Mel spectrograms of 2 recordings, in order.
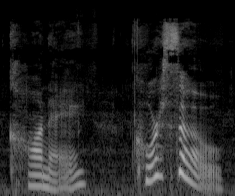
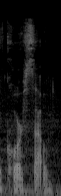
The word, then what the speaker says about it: Cane Corso: A lot of you not know that it is actually pronounced Cane Corso. You were very loud about that, but that's okay because we're all learning. It's making your brain itch so much. Just say Corso.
